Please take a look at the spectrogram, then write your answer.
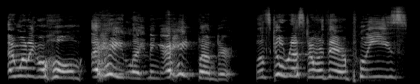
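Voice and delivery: frightened high-pitched pleading; whiny scared Rikku. Acted.

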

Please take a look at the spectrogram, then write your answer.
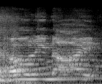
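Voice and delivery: high, loud dramatic announcement; announcer voice. Acted. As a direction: announce it grandly. Announcing with flair.

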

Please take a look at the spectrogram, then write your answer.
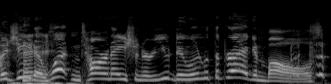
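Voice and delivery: high country bumpkin Goku voice; old prospector. Retold or imitated. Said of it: "Goku is supposed to sound like a country bumpkin".

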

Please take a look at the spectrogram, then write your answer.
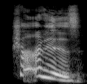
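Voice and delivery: loud, sharp contradiction; heated yell. A narrator's reading. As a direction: shout back over the denial. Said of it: "Marco yelled".

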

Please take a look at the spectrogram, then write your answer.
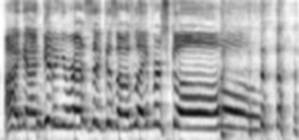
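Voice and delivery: hammed-up terrified shouting; mock panic. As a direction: yell like you're being hauled off. Mock panic about being arrested.

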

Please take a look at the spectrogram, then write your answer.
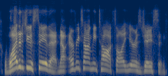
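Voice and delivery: put-out mock mom voice; exasperated mom. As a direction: imitate a mother's indignant complaint. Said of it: "my mom being like".

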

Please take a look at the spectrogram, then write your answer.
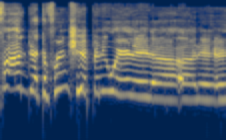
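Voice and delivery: put-on high, hollering old prospector voice. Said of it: "You sound like R".

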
